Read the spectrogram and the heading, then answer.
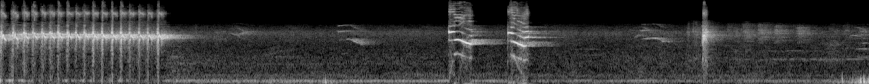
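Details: Kapas tembak, recorded as tutor song for white-rumped shama, opens with a dense rapid rattle of shrill notes, then goes quiet apart from faint whistles and a few sharp sweeping high calls.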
